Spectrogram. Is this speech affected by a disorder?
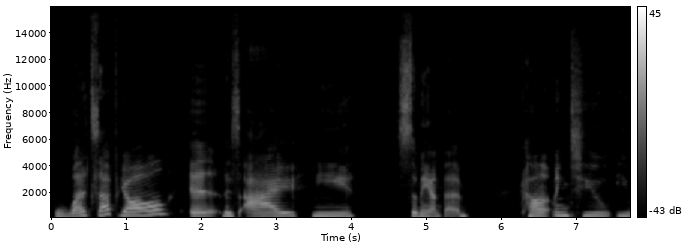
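Yes: stuttering; childhood stutter, school speech therapy from first or second grade through high school, later private therapist; stutter persists, not cured; knew techniques but did not use them, fear of speaking once paralyzing; here prolonged sounds.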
